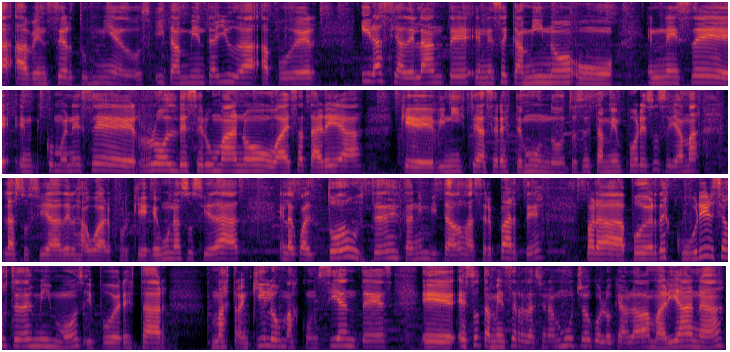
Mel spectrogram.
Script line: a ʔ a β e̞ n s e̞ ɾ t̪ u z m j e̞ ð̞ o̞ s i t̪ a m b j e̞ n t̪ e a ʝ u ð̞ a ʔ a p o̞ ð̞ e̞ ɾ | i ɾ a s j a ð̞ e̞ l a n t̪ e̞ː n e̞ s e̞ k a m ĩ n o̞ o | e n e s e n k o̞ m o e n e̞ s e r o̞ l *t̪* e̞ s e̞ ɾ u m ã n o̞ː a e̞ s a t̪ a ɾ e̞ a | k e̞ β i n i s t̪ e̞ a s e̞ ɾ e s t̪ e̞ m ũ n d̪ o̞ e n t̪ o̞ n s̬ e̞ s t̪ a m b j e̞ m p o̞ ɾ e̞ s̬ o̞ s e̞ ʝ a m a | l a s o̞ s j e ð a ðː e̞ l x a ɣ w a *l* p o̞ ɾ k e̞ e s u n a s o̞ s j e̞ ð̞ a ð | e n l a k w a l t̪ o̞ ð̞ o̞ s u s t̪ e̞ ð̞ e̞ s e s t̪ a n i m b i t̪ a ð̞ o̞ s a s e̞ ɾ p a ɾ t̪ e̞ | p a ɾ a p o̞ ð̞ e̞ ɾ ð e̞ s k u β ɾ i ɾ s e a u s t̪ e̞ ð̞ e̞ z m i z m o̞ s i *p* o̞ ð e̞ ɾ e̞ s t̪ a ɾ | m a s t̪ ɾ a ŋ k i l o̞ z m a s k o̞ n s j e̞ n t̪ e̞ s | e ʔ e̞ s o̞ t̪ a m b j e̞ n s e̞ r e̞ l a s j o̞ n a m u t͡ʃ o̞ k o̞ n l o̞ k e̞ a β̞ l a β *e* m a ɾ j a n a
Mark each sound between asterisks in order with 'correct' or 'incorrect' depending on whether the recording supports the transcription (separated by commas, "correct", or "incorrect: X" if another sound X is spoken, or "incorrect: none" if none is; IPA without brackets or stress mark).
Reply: incorrect: d̪, incorrect: ɾ, correct, incorrect: a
